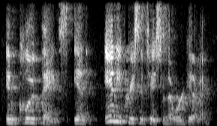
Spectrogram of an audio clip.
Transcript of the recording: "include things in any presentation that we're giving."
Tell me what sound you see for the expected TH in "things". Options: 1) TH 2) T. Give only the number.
1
